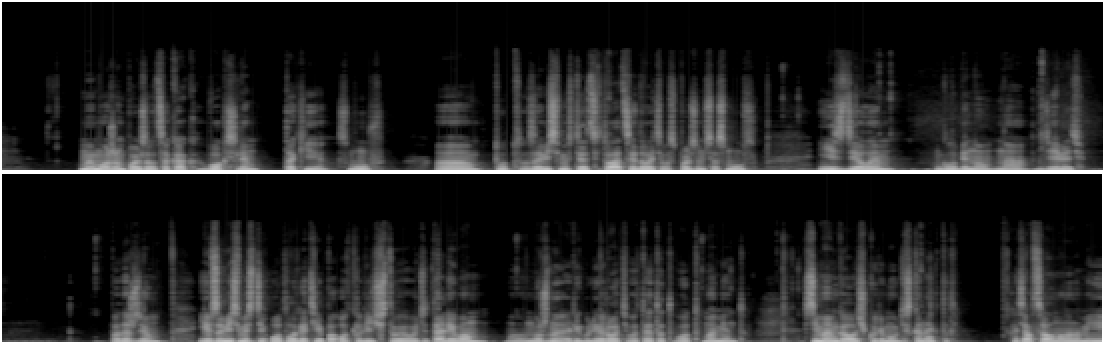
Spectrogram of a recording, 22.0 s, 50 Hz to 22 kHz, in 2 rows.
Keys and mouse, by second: 6.0-8.8 drag, 8.8-20.7 middle drag, 20.7-22.0 drag.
